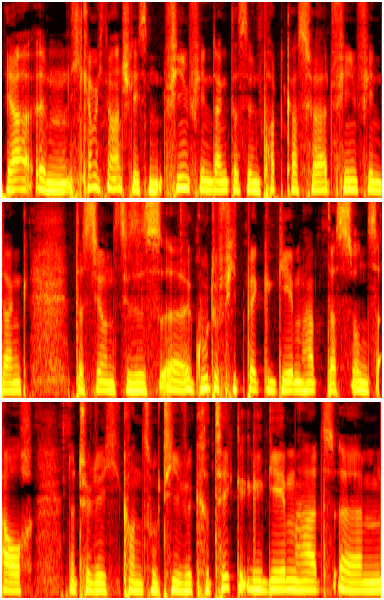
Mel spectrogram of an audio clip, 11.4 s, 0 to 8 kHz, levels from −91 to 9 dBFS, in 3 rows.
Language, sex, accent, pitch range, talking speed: German, male, German, 130-150 Hz, 175 wpm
